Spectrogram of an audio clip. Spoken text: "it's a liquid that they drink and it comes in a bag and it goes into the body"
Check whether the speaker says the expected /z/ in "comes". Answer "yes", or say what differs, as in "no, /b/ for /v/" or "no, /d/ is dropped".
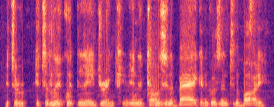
yes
